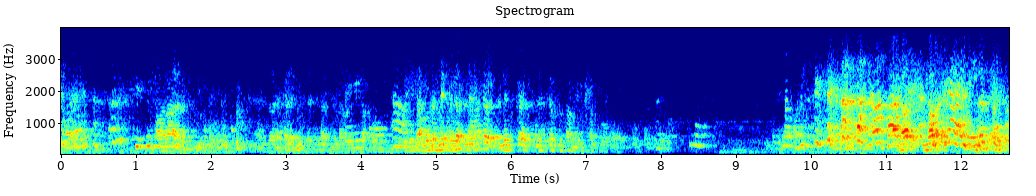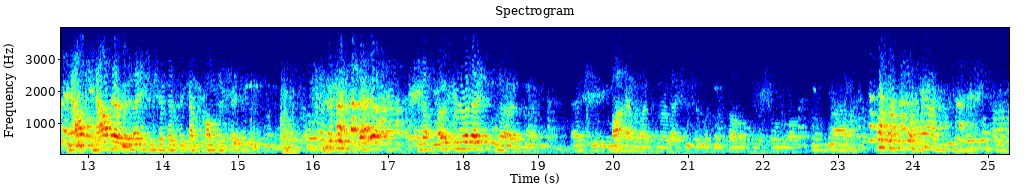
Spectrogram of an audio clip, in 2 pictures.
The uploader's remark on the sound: RockTape kinesiotape seminar. Recorded seminar.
